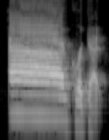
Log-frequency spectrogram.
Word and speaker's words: aggregate: In this word, in the noun or the adjective, we are going to stress syllable 1. So let's put it all together. Aggregate, aggregate, aggregate, aggregate, aggregate.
